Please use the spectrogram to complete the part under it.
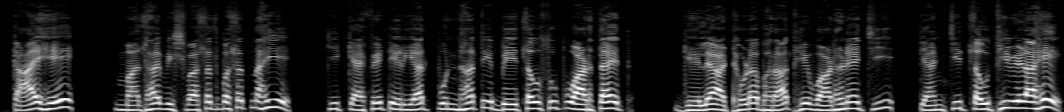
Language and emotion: Marathi, disgusted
